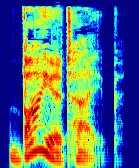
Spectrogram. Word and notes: biotype: British English

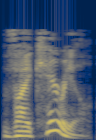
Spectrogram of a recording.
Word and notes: vicarial: British English

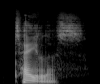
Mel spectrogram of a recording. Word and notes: talus: British English

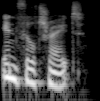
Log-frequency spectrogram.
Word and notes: infiltrate: British English

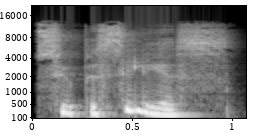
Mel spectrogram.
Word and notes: supercilious: British English

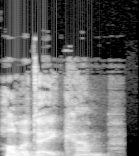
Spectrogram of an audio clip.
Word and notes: holiday camp: British English

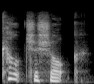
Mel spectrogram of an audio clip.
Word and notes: culture shock: British English

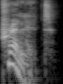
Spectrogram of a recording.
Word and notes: prelate: British English

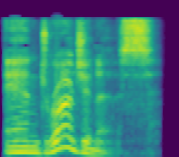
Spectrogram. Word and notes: androgenous: British English

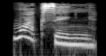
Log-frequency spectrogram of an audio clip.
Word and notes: waxing: British English

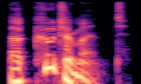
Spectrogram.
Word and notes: accoutrement: British English

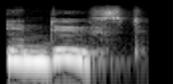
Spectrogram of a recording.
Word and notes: induced: American English

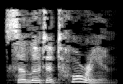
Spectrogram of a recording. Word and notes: salutatorian: British English

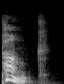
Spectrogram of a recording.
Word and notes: punk: British English

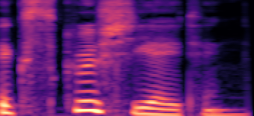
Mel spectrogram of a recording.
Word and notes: excruciating: American English

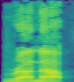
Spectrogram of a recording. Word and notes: run up: American English

